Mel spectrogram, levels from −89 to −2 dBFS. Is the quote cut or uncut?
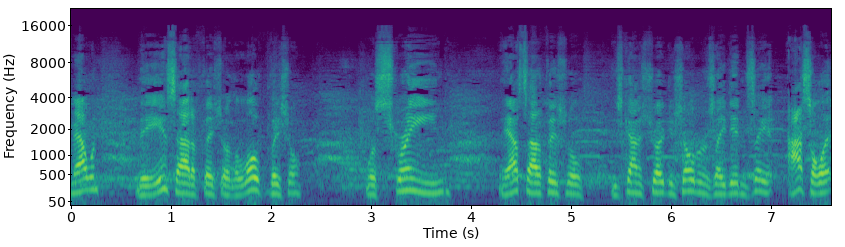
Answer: uncut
